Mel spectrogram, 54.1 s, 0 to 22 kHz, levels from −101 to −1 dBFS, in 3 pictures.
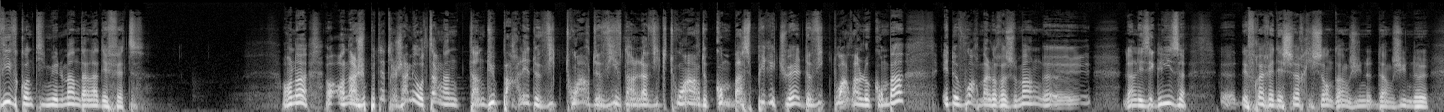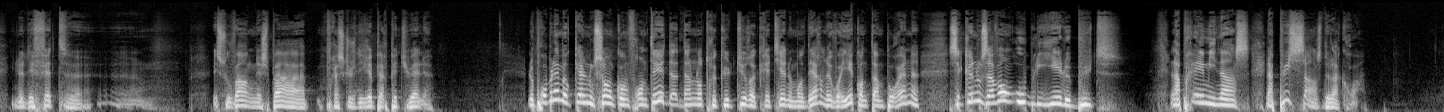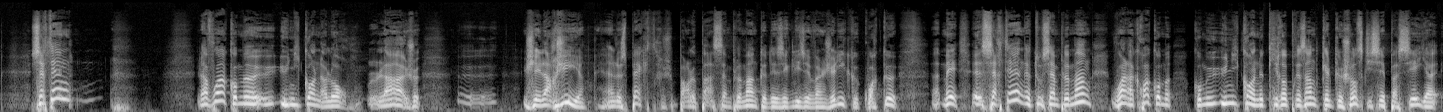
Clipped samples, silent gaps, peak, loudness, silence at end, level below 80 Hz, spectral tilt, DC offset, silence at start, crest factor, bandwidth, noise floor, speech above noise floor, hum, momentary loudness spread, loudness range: under 0.1%; none; 0 dBFS; -19 LUFS; 0.1 s; -40 dBFS; -6.5 dB/octave; under 0.1%; 0 s; 18 dB; 15 kHz; -69 dBFS; 51 dB; none; 10 LU; 5 LU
